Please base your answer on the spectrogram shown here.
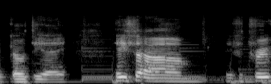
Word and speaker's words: Gauthier: is a kid named colton gauthier goatee i think that's how you say his name it's g-a-u-t-h-i-e-r go-ta he's um he's a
